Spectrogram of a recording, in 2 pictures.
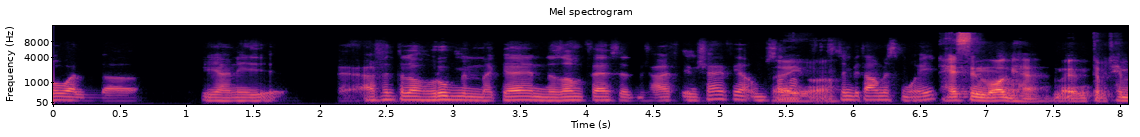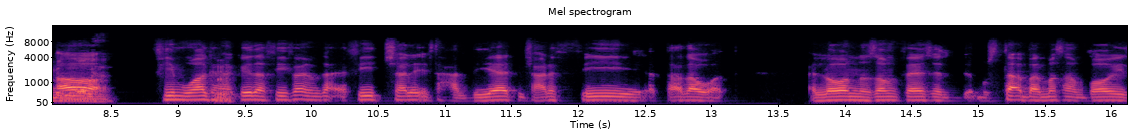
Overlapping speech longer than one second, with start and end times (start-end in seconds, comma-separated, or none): none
